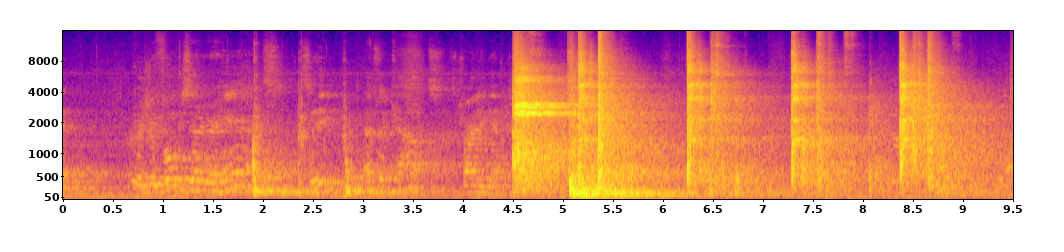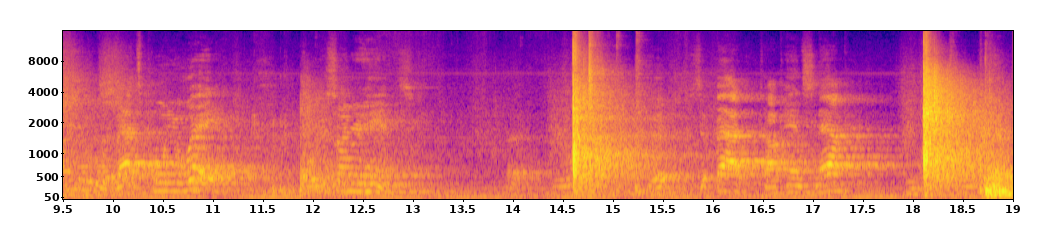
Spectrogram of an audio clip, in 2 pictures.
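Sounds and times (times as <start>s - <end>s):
baseball bat hitting balls: 4.5s - 9.5s, 14.5s - 15.5s, 18.0s - 19.0s.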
